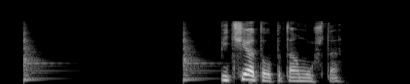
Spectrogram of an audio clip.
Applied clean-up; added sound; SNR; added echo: none; Snare drum; 17 dB; none.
